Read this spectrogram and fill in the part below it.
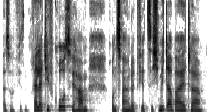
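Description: A woman's voice: on the low side, a little fast. A woman from Kazakhstan, a linguist guest on a podcast, answering hesitantly with many fillers, recorded in a room at a language institute.

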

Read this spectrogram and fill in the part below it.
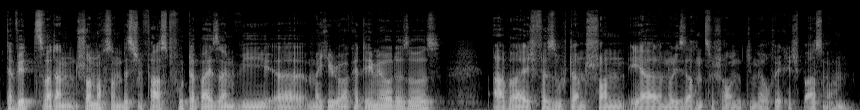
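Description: A man's voice: fairly low pitch, little pitch movement, moderate pace, a little mellow. A man co-hosting a casual podcast chat, sounding a little stuffed up because he has a cold. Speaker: podcast co-host.

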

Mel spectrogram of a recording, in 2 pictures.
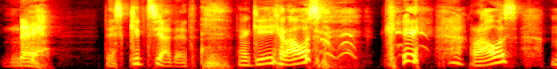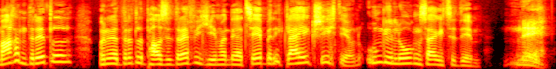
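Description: A man's voice: high voice, very animated, normal speed, fairly bright tone, dry recording, clean studio sound. A man co-hosting a sports podcast in informal, casual chat. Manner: informal, teasing.

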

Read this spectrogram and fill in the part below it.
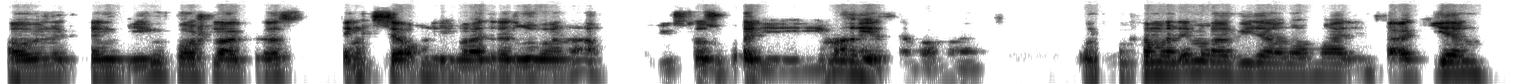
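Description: Husky, mellow man on a muffled recording. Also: mid-range voice, very fast. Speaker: interview guest, dentist with orthodontic practice. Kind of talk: casual chat interview. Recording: dull, muffled lo-fi connection.

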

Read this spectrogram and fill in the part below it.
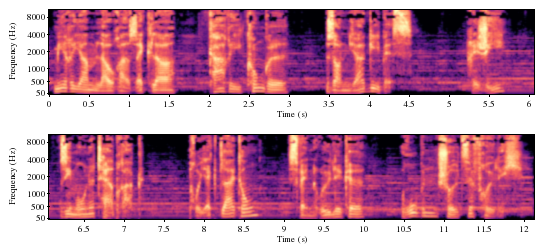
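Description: Deep male announcer over music. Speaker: podcast announcer. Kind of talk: scripted credits read-out.

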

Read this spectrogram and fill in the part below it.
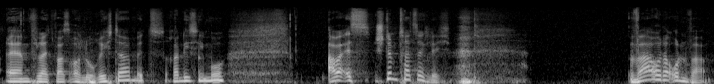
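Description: A man co-hosting a casual football podcast, reading quiz statements deliberately and teasing his co-host. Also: on the high side, big pitch swings, vocal fry, a little mellow.

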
